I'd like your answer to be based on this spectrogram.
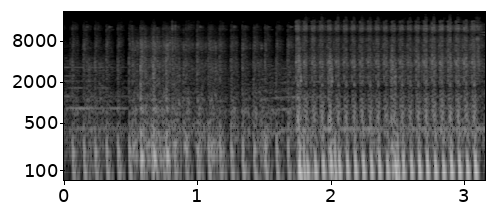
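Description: Rapid automatic gunfire in the game Arena Breakout, with a P90 in use, rattling off as a fast string of close, loud shots that grow heavier and more regular in the second half, with no talk over it.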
